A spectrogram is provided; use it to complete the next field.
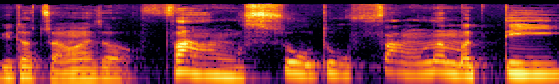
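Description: The delivery comes at a moderate pace with lively intonation. It is an ordinary speaking voice. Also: man. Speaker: podcast co-host. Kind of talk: casual chat.

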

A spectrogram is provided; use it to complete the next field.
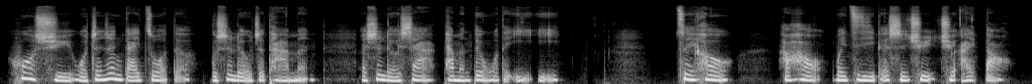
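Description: At a fairly slow pace, a woman talks in a somewhat breathy voice with very even loudness and fairly even intonation. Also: medium pitch for a woman, dry, close sound with no echo. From Taiwan, Changhua. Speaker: podcast host. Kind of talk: solo podcast monologue.

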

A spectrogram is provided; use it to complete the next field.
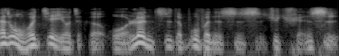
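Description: A man talks at a medium pitch, somewhat breathy. His pitch swings very widely. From Taiwan, Hakka background. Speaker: comedy and improv teacher, podcast host. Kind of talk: casual chat.

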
